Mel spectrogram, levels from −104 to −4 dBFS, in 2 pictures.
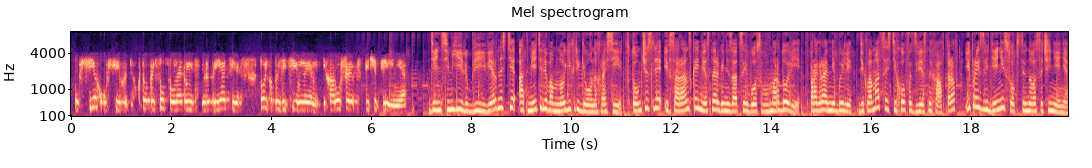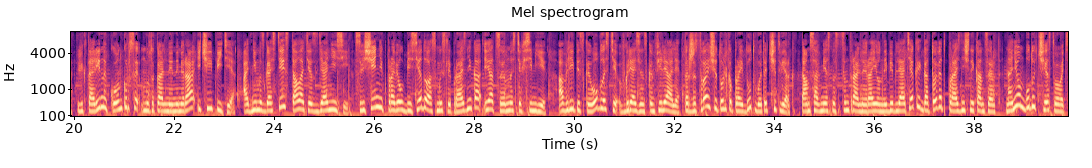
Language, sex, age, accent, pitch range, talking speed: Russian, female, 20-39, native, 210-260 Hz, 145 wpm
